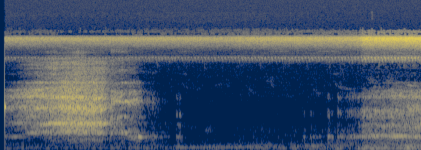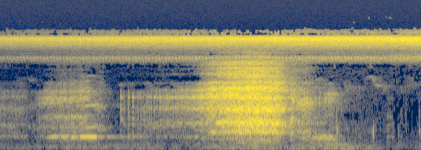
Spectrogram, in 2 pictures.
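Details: Wild howler monkeys in forest canopy at Palenque, Chiapas, Mexico. Hoarse, rasping roars come in bursts, first distant, then building to a loud, raw swelling roar near the end. A steady high insect buzz drones throughout.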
